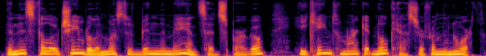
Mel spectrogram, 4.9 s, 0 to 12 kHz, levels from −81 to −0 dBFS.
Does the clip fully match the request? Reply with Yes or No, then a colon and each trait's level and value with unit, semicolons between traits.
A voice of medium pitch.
Yes: medium, 145 Hz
